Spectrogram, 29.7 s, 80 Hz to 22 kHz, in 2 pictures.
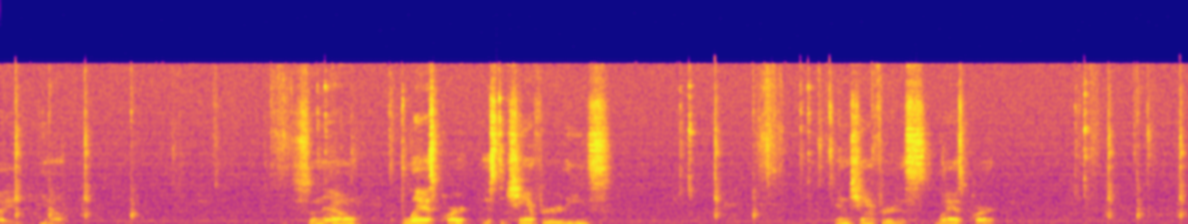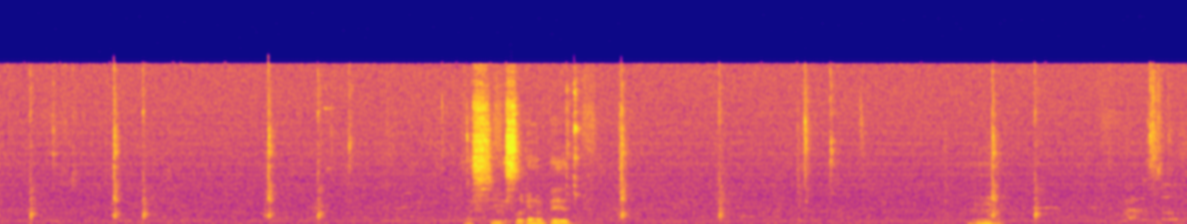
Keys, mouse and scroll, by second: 4.0-8.2 drag, 4.9 ctrl+b, 8.9-10.2 middle drag, 11.0 ctrl+b, 14.4 Tab, 15.6 Tab, 19.3 a, 20.7 Tab, 23.6 middle click, 25.3 KP_1, 27.2 middle click, 28.8 Tab.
